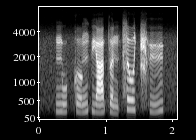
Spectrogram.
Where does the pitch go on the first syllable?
rising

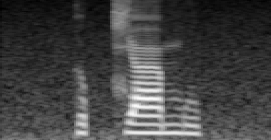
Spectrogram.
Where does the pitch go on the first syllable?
low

